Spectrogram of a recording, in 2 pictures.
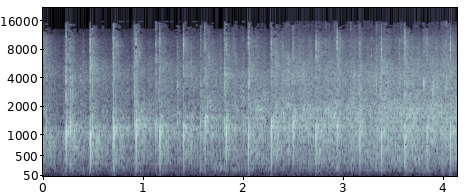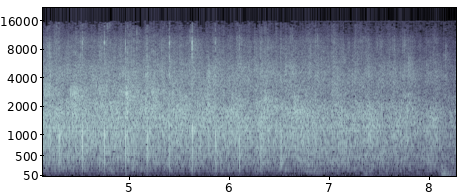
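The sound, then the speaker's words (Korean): Three people stand and clap together on stage at a panel discussion, beginning with distinct, separate claps that quickly thicken into steady, continuous applause lasting several seconds, fairly loud, with no talking. “여러분들 가만히 계시고 우리 셋이 한번 박수를 치겠습니다.”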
